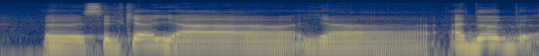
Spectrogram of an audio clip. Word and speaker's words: Adobe: toute la compatibilité c'est le cas il ya adobe hadopi oui prononcé halle anglaise qui en train de travailler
